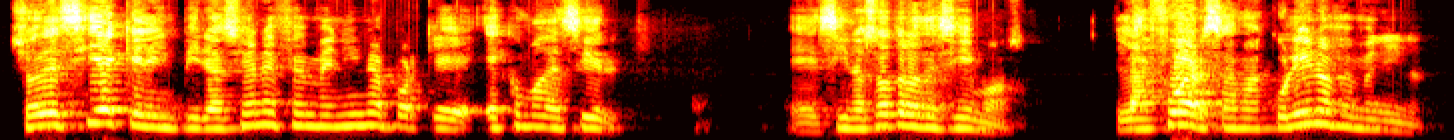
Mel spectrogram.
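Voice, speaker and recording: A man, a spiritual teacher answering questions in a calm, explanatory way and chanting mantras with drawn-out vowels. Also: high voice. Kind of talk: gnostic teaching talk.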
